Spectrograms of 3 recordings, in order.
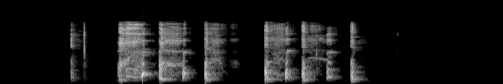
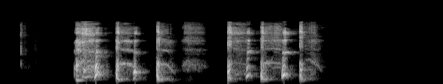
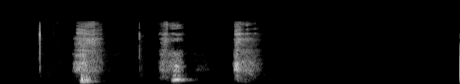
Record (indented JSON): {
  "three_cough_length": "5.0 s",
  "three_cough_amplitude": 32767,
  "three_cough_signal_mean_std_ratio": 0.36,
  "cough_length": "4.4 s",
  "cough_amplitude": 31465,
  "cough_signal_mean_std_ratio": 0.39,
  "exhalation_length": "4.6 s",
  "exhalation_amplitude": 26880,
  "exhalation_signal_mean_std_ratio": 0.28,
  "survey_phase": "alpha (2021-03-01 to 2021-08-12)",
  "age": "45-64",
  "gender": "Female",
  "wearing_mask": "No",
  "symptom_none": true,
  "symptom_onset": "5 days",
  "smoker_status": "Never smoked",
  "respiratory_condition_asthma": false,
  "respiratory_condition_other": false,
  "recruitment_source": "REACT",
  "submission_delay": "3 days",
  "covid_test_result": "Negative",
  "covid_test_method": "RT-qPCR"
}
